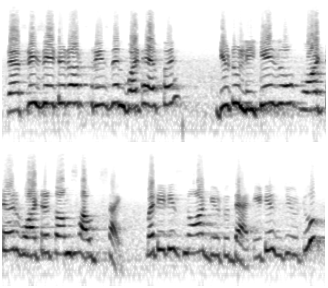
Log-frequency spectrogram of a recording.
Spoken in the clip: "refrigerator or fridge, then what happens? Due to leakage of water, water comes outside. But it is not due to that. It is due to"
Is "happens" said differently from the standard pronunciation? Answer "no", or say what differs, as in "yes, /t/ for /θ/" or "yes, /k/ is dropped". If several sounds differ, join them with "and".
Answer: yes, /z/ is dropped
